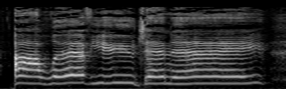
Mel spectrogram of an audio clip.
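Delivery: botched put-on character voice, very high, very slow, drawn-out. Retell Brittany speaking to Jax's sister on a call, in a bad Forrest Gump voice. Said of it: "Why is my Forrest Gump so bad?".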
